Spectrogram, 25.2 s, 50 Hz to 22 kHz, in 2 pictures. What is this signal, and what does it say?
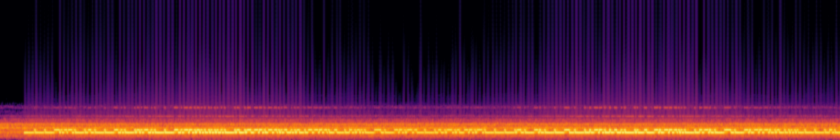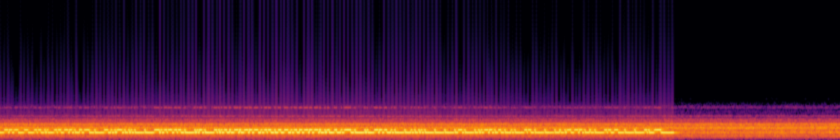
RTTY (50 baud, 450 Hz shift), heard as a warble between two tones, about 1500 Hz centre, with radio static. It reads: WNDNN DJFBZ ARCBA GVUDT EVWEB EZHOQ QCXVH RUHTH HBJXU MMLXL UONEJ LSRPH NLWNI HBCTX CKJAJ WKLQZ QLMGT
